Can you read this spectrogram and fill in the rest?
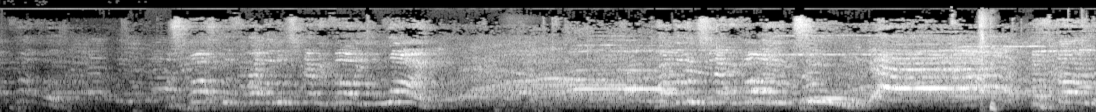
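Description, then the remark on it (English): A large concert crowd cheers and screams continuously and loudly, with individual shrill yells and whoops rising above the roar and the noise swelling toward the end. “The crowd very aggressive.”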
